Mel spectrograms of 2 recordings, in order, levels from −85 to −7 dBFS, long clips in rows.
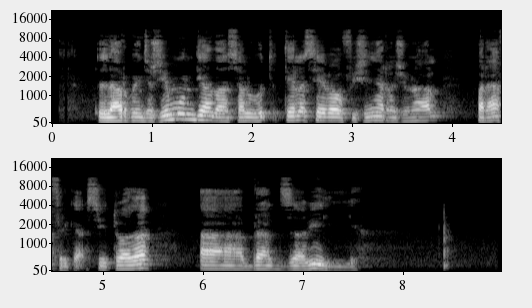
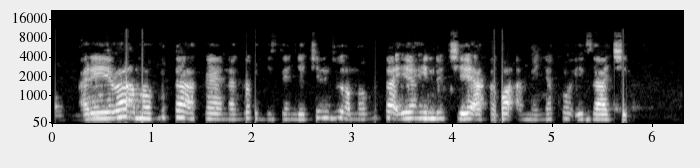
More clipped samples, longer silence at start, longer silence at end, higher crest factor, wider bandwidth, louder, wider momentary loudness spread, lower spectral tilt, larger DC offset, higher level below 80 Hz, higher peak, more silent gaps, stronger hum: neither; first, 0.5 s vs 0.05 s; about the same, 0.55 s vs 0.55 s; about the same, 20 dB vs 16 dB; first, 11.5 kHz vs 10 kHz; second, -26 LUFS vs -17 LUFS; second, 11 LU vs 17 LU; first, -6 dB/octave vs -4.5 dB/octave; neither; second, -78 dBFS vs -60 dBFS; second, -8 dBFS vs -2 dBFS; neither; neither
